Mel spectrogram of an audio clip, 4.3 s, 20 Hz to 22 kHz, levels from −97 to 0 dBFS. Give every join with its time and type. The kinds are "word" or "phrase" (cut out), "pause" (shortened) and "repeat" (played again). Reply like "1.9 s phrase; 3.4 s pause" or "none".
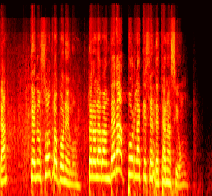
1.7 s pause; 3.1 s word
